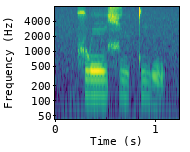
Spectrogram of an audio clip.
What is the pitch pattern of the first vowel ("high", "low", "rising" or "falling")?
high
